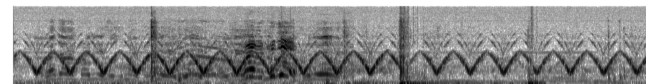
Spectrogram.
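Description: Police car siren on a fast yelp, rising and falling about three times a second, heard from inside the car, with a lower wavering tone under it for the first three seconds. Two sharp knocks come about four and five seconds in.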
